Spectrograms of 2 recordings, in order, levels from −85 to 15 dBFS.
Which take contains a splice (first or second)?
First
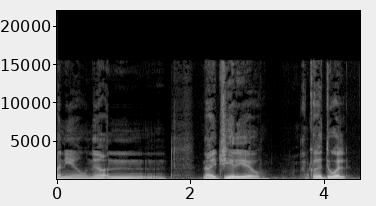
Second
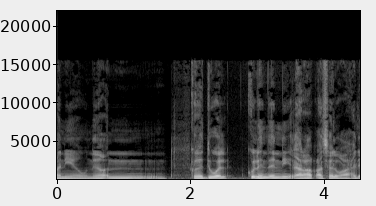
second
